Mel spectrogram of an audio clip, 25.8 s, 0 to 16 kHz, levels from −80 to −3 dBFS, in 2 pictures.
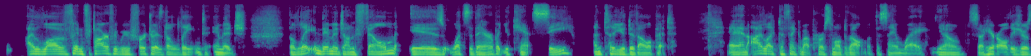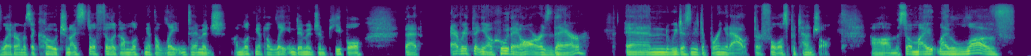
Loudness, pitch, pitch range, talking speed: -24 LUFS, 95 Hz, 85-105 Hz, 220 wpm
